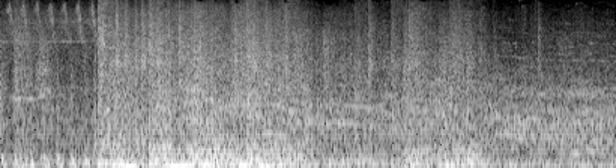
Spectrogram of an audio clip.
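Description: A car crashes and tumbles with a heavy crunch.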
